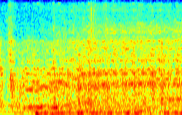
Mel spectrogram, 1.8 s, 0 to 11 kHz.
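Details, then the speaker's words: British Chieftain Mk10 tank diesel after fitting a used starter motor: a short burst of cranking rolls straight into a low rumble once a spot of diesel is added; fires and starts cleanly, fuel lower than expected. "Well, it's working. Well, after a spot of diesel, it flashed straight up."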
